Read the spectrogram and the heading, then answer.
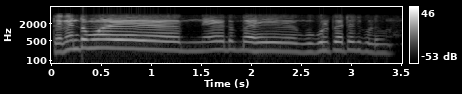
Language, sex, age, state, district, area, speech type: Assamese, male, 30-45, Assam, Golaghat, rural, conversation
